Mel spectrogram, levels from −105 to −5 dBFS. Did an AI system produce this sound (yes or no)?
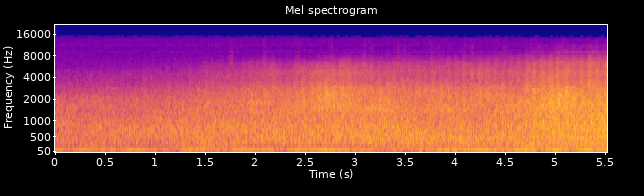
no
